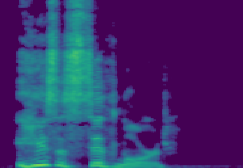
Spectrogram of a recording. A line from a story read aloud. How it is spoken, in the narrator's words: Anakin blurted out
